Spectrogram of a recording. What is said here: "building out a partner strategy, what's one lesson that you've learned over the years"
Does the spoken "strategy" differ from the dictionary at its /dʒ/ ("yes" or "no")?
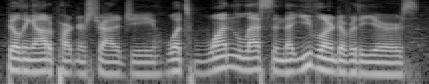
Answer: no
